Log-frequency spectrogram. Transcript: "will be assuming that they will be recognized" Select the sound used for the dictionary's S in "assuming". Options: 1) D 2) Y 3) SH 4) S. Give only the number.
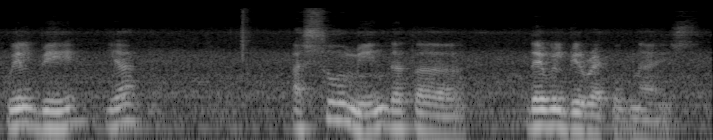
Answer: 4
